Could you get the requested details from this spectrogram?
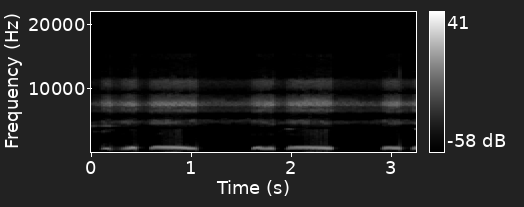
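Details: Spotted dove coos used as a lure to draw calls from other birds: three phrases of a quick two-part note followed by a longer, even, hollow coo, with a thin constant high-pitched hum behind.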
